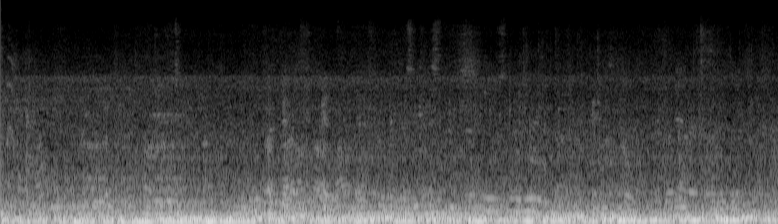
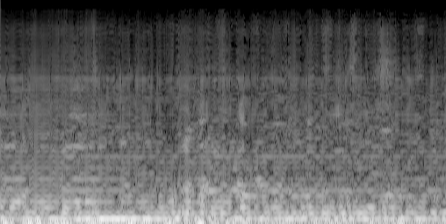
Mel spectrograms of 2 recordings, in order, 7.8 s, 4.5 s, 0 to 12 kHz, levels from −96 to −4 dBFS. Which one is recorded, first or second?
first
